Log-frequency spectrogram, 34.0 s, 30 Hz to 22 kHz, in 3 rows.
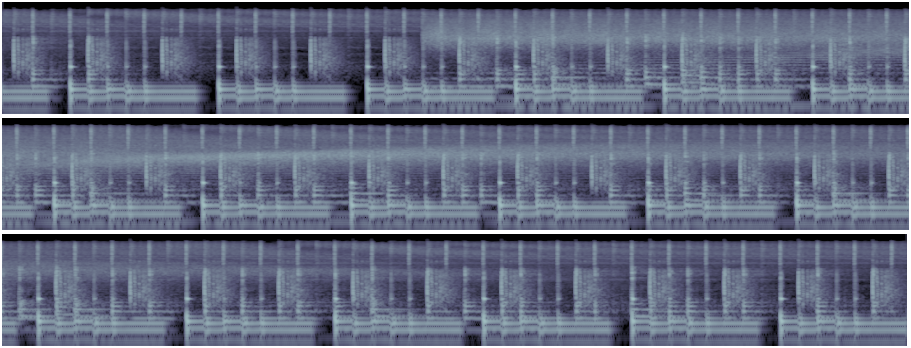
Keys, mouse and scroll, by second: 10.3 click, 12.2 click, 13.4 Delete, 14.7 click, 16.7 click, 18.8 click, 22.8 click, 24.1 click, 24.9 click, 27.5 click, 27.9 click, 29.9 click, 30.1 click, 30.5 click, 31.1 click, 31.9 click, 32.1 click, 32.2 middle click.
